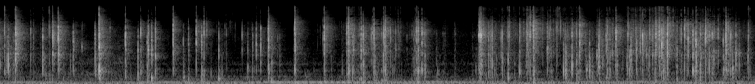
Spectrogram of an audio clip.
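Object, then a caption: Flat plastic foil candy packet. A flat plastic foil popping candy packet is crinkled and handled with the fingers. It gives dense, bright crackles and crinkles in quick, uneven bursts, with a faint steady low hum underneath.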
